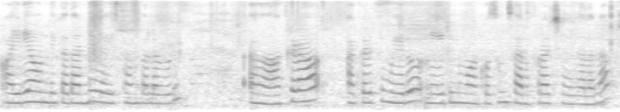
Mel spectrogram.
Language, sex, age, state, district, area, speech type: Telugu, female, 18-30, Telangana, Bhadradri Kothagudem, rural, spontaneous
